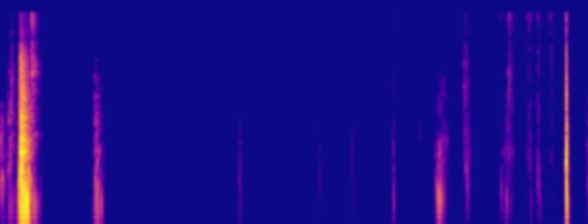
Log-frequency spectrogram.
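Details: Mostly silence indoors, broken by a door thump at the start and a few faint knocks and clicks near the end.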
